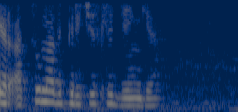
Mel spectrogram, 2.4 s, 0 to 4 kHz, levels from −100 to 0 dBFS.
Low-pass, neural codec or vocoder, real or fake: 3.6 kHz; none; real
